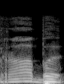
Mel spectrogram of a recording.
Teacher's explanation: то есть некий редуцированный краткий гласный звучал на конце слова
